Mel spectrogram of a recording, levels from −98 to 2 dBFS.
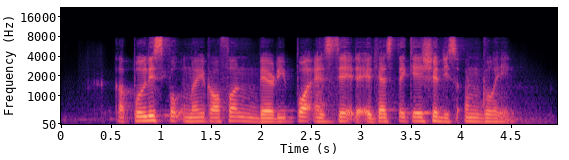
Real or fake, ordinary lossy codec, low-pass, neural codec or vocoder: fake; none; none; codec, 16 kHz, 0.5 kbps, X-Codec, HuBERT features, trained on balanced general audio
